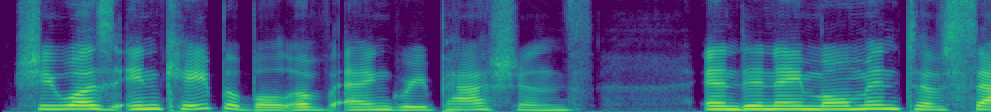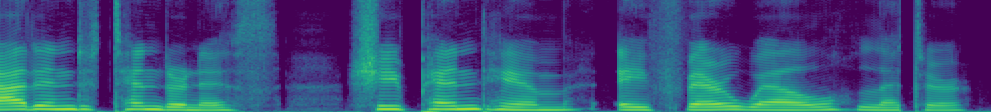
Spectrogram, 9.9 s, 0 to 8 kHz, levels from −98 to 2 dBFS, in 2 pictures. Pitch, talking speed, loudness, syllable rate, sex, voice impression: 210 Hz, 115 wpm, -17 LUFS, 3.8 syllables/s, female, feminine, adult-like, slightly intellectual, slightly calm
